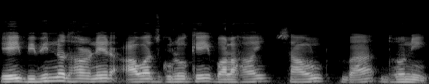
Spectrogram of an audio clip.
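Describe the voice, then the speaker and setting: A man teaching an English lesson, repeating words slowly and spelling them out letter by letter. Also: mid-range voice, fairly even intonation, lo-fi sound. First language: Bengali. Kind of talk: slow, drilled English lesson with repetition.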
